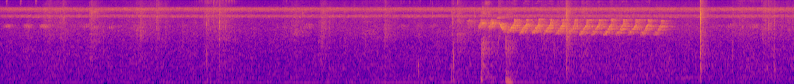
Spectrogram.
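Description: A bird giving a rapid trill of high chirps for nearly three seconds, starting about seven seconds in, over a steady high insect drone and a few faint knocks.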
